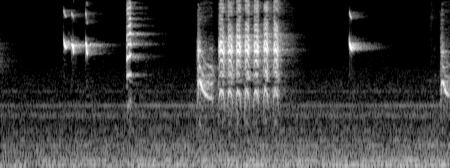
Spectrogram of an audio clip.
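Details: Cucak kinoi singing, a song prized for tutoring other birds and for therapy: brief high whistled notes, a harsh burst, then a rapid pulsed trill of about six beats.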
